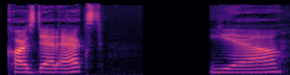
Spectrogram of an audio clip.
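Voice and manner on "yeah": a soft, subdued yeah; quiet. A narrator's reading. Son quietly admitting to dad, subdued. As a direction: answer quietly, holding back. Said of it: "Car responded quietly".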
